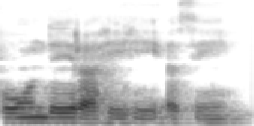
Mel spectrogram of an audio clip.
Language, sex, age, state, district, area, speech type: Punjabi, male, 30-45, Punjab, Mansa, urban, spontaneous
